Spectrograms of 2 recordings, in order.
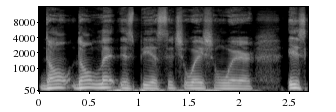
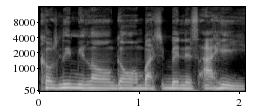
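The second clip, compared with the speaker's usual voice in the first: plain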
